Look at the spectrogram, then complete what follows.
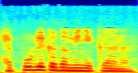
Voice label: "dominican republic", pt BR; gcompris; geography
